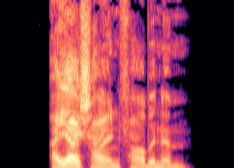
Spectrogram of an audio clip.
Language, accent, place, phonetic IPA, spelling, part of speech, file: German, Germany, Berlin, [ˈaɪ̯ɐʃaːlənˌfaʁbənəm], eierschalenfarbenem, adjective, De-eierschalenfarbenem.ogg
- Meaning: strong dative masculine/neuter singular of eierschalenfarben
